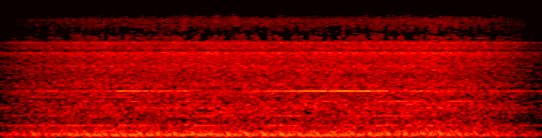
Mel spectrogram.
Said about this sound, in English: Orlando is a crew change stop, so our conductors and I presume the engineer have all left the train because new conductors have just got on. As we sit here at Orlando Station, it's turning out to be quite a pleasant evening now.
